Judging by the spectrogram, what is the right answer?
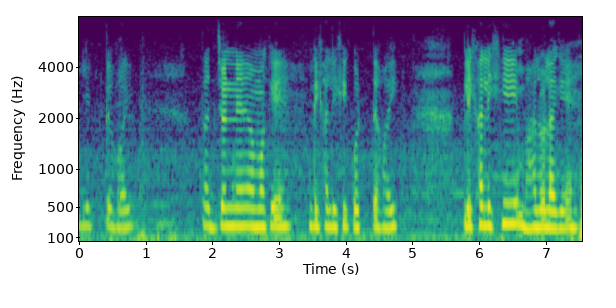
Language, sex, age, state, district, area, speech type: Bengali, female, 18-30, West Bengal, Murshidabad, rural, spontaneous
